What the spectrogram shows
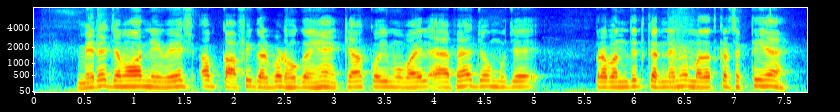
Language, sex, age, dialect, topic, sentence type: Hindi, female, 36-40, Hindustani Malvi Khadi Boli, banking, question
